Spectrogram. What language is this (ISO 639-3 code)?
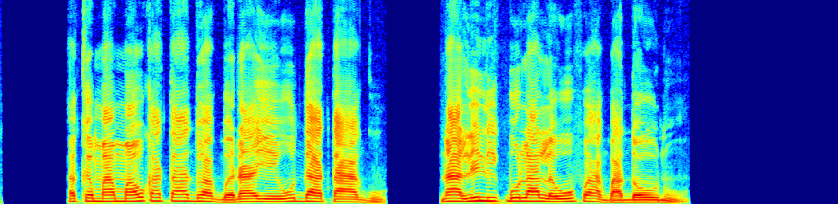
ewe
